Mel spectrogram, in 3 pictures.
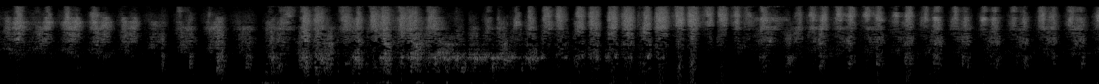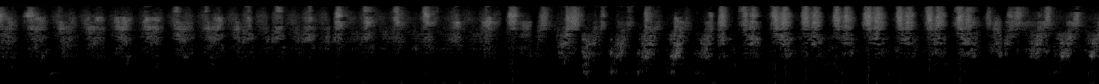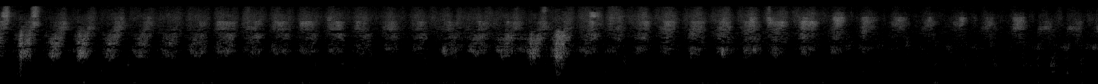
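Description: Hand sanding with 120-grit sandpaper on the painted body of a Squier SE Stratocaster-style guitar: a quick, even back-and-forth rasp of about three strokes a second. The old finish is being scuffed down ahead of filling, priming and repainting.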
